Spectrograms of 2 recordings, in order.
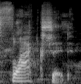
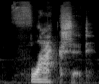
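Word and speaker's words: flaccid: By the way, the word is flaxid.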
